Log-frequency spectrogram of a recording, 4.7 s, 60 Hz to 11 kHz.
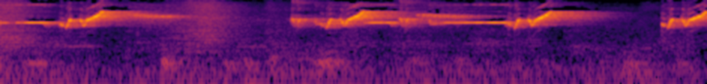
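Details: Lure call of a red-headed flowerpecker for trapping. Thin high whistles that sweep up and stretch into a steady note, four phrases spaced about 1.5 seconds apart, over light background noise.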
